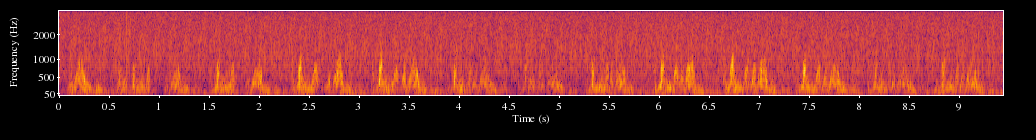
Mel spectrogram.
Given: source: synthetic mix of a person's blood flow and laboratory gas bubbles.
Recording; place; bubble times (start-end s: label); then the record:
Doppler ultrasound of blood flow; precordium
no bubbles
From the record:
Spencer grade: 0 (complete lack of bubble signals)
